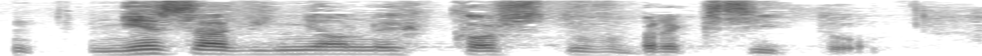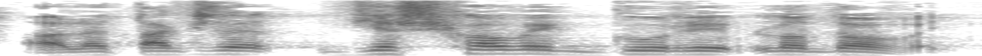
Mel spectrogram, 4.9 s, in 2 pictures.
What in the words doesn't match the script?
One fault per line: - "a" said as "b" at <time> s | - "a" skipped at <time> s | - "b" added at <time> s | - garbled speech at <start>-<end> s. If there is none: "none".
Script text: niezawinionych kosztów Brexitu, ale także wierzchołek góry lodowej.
none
